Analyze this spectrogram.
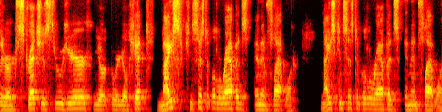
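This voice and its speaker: Here is an ordinary speaking voice from a man with a fairly high pitch. He talks at a moderate pace with ordinary pitch variation. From US Ozarks. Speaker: park ranger. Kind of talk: presentation.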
